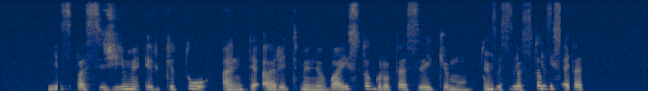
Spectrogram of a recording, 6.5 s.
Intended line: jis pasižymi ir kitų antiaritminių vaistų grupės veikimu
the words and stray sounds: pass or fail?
fail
